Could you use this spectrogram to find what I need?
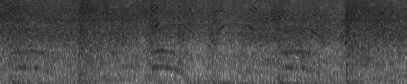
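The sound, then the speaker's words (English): Several voices shout over a loud, dense live rock recording, their yells rising briefly through the wash of music with no clear words. “What are they yelling? Go. Or I jump?”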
